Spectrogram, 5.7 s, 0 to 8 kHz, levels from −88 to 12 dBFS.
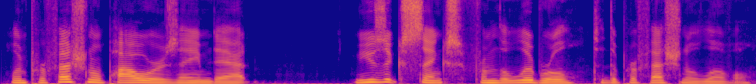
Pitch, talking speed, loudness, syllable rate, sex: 175 Hz, 160 wpm, -19 LUFS, 5.8 syllables/s, female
